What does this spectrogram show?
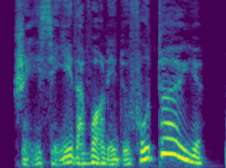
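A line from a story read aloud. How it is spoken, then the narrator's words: Murmured. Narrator (French): murmura Charles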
